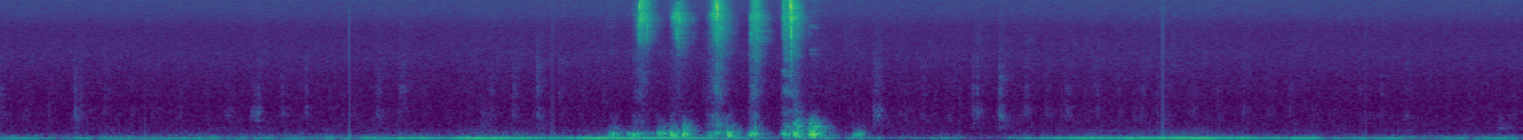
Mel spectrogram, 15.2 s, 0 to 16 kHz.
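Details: Pet bunny Joey, 4.6 kg and 60 cm+ long, eating carrot: a quick run of about six sharp crunches packed into two seconds, set between stretches of steady low hum.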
